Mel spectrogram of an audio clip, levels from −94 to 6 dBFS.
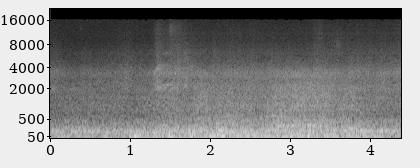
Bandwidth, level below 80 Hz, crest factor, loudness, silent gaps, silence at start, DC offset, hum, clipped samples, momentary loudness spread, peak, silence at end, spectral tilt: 15.5 kHz; -22 dBFS; 14 dB; -20 LUFS; none; 0 s; under 0.1%; none; under 0.1%; 7 LU; -6 dBFS; 0 s; -6.5 dB/octave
